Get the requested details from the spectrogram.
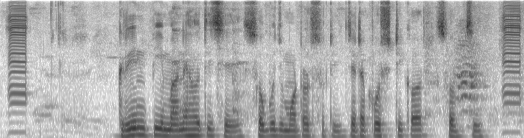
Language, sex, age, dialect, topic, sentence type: Bengali, male, 18-24, Western, agriculture, statement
